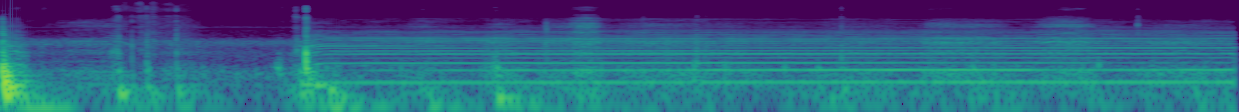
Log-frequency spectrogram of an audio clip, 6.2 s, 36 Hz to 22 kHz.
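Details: 2000 Ford Explorer XLT power side mirrors, driver and passenger: a click, then a steady low buzzing hum while the mirror moves; odd mirror motor noise, cause suspected, not confirmed.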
